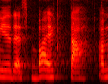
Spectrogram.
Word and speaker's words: 맑다: The correct pronunciation should be 맑다. But I don't know. I'm used to pronouncing it as 맑다.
